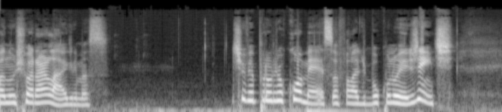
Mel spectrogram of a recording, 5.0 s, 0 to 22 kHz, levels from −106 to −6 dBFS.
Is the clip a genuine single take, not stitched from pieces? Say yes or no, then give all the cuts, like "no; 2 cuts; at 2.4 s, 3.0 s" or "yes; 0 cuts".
yes; 0 cuts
